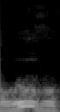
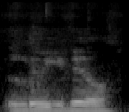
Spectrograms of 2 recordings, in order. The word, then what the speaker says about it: Louisville: area based out of Louisville Kentucky notice how I said it right you know I'm from here but it wasn't Louisville I gotta say it with a mouthful of marbles yeah yeah you gotta you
